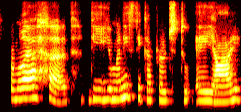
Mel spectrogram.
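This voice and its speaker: A woman's fairly high-pitched, somewhat breathy voice. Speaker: university language researcher. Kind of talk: academic seminar talk.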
